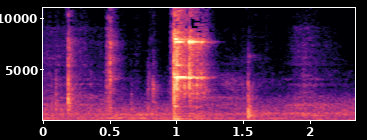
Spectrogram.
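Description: A metal tool clinks sharply once.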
